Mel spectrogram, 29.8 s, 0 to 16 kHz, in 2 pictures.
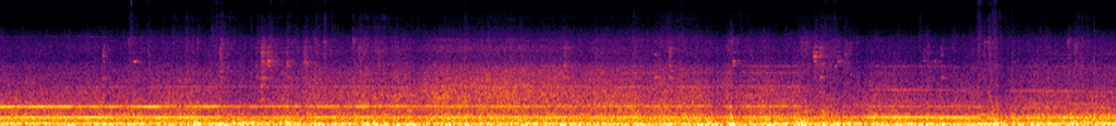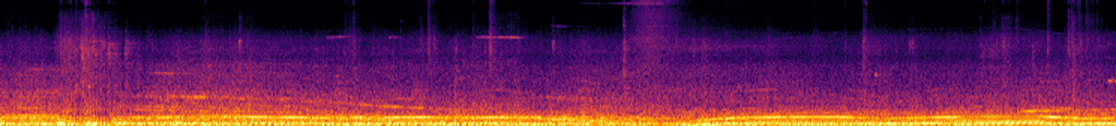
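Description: Alexander Dennis E40D double-decker bus driving, heard from inside the cabin: a deep rumble under a loud whine, which the owner likens to a Voith-sounding differential at speed. The whine holds one pitch for the first half, then rises and falls several times as the bus speeds up and slows.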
